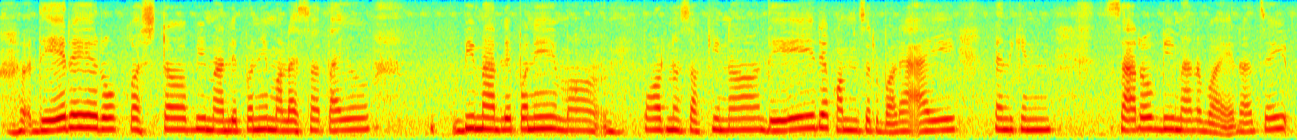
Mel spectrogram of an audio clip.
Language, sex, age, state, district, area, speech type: Nepali, female, 45-60, West Bengal, Kalimpong, rural, spontaneous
